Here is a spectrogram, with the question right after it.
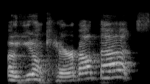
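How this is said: It is asked in an accusing, attacking tone.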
